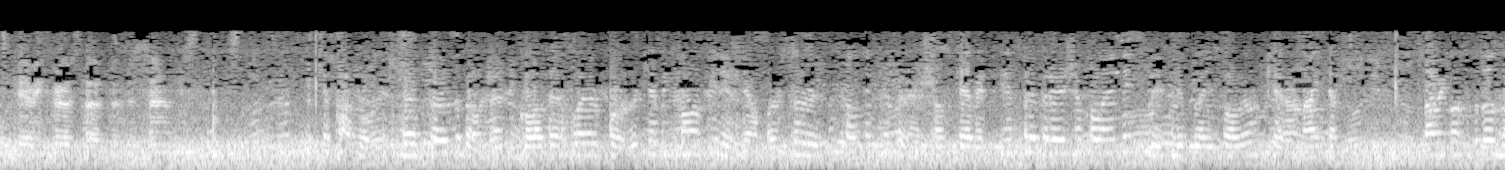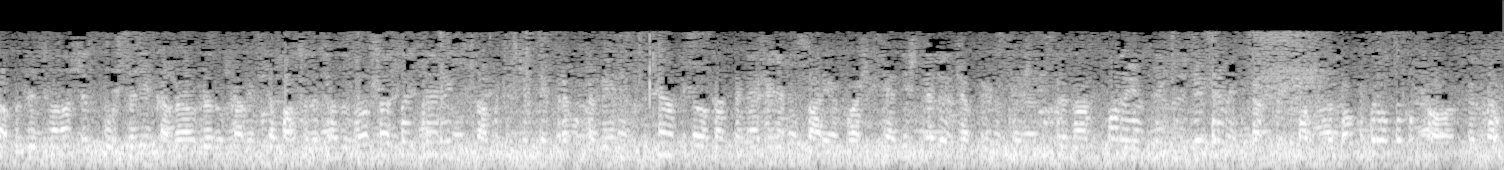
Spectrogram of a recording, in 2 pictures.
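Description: A steady, loud drone of airliner engines fills the cabin without pause as the plane descends at night toward Belgrade, Serbia, with wing flaps lowered, a dense low roar that never lets up, with indistinct voices murmuring underneath.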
